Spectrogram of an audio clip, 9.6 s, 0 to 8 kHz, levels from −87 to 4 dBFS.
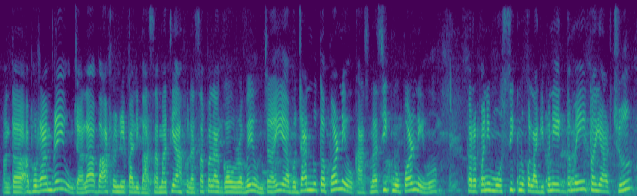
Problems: background sounds at intervals, continuous background conversations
